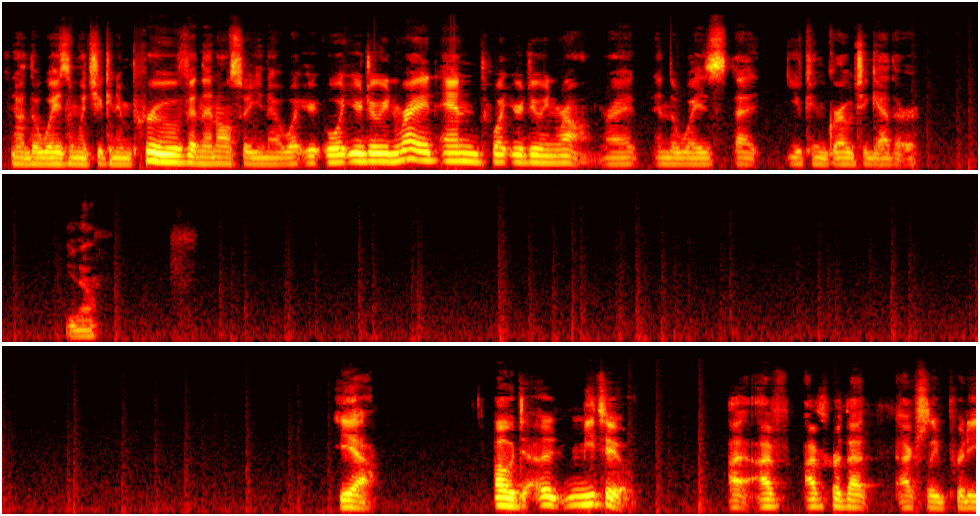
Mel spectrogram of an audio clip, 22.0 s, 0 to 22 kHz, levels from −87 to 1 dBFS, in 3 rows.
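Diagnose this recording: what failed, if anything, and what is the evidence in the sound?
Looks like a converter problem, sample clock jitter, from about 1.01 s to 5.60 s, between "in which you can" and "you can grow together". A faint hiss rides on the speech, roughly 45 dB down, loudest on bright, loud sounds and gone in pauses. The clock wanders by well under a microsecond, and fast-moving waveforms turn that timing error into noise.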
